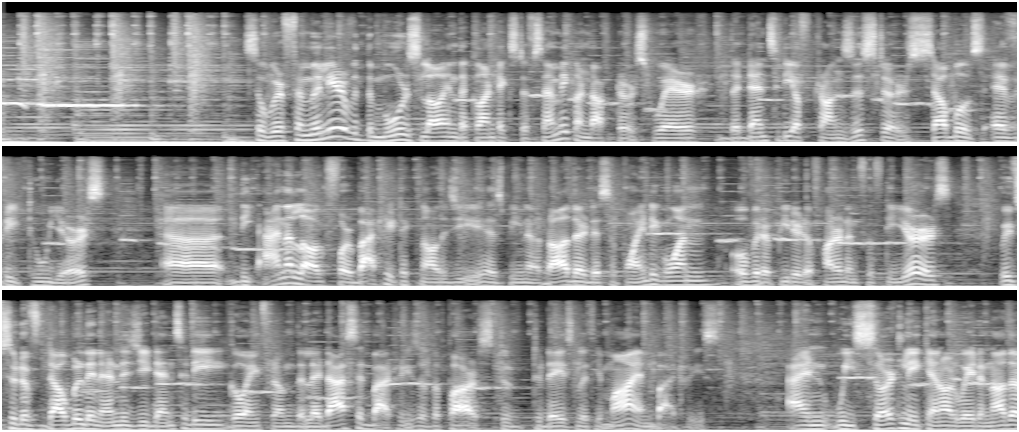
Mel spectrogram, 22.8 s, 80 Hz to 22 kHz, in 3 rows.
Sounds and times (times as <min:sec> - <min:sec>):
Music: 0:00.0 - 0:22.8
Speech: 0:01.8 - 0:22.8.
